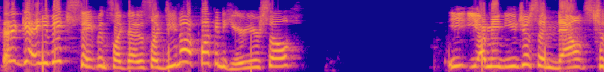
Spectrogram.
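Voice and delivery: high, incredulous; can't believe what he said; incredulous rant. Real, not acted.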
